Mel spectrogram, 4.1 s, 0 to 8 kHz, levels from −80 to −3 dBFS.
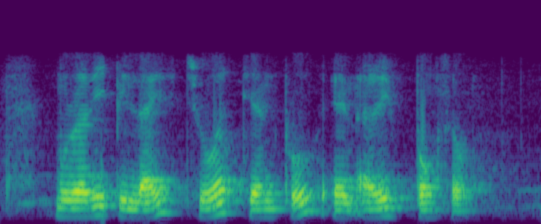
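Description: At 0.76 to 0.78 s, a gap of about 20 ms, consistent with a single lost packet, shows packet loss with pitch repetition: the receiver filled the hole by repeating the last pitch period. The speech briefly holds on one slightly buzzy, frozen tone before resuming.

From 2.53 to 3.19 s, the level runs about 3 dB past what a stage in the chain can pass, causing hard clipping that flattens the tops of the loudest peaks. The added upper harmonics come through the G.711 telephone band as crackly roughness on peaks.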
